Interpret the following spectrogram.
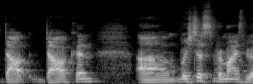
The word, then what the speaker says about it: Daken: something else but uh he develops the nickname deacon or darken is as apparently is it's supposed to be pronounced darken um which just reminds me of like a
